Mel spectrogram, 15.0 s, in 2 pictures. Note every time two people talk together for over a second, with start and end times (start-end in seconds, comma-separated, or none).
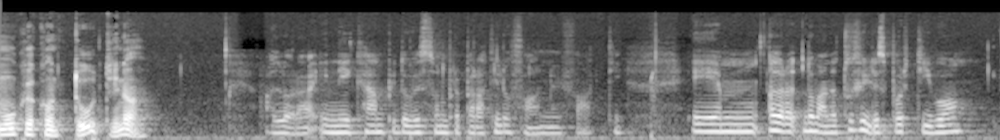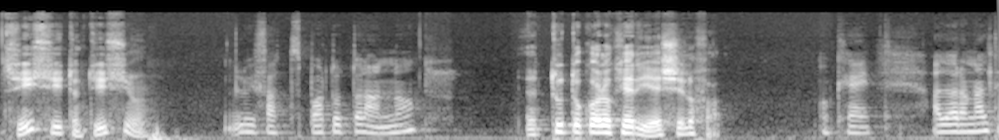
none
